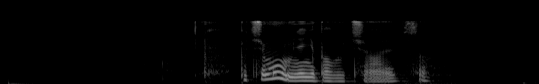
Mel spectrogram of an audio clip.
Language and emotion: Russian, sad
